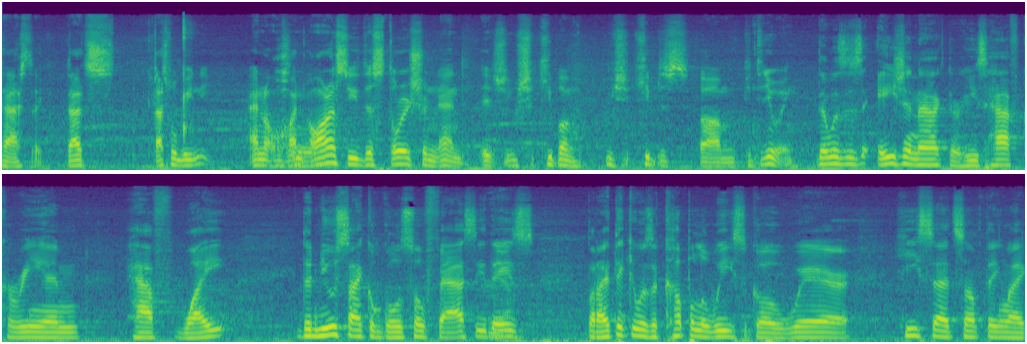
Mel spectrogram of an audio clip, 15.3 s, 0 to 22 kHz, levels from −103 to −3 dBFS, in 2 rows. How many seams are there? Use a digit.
1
